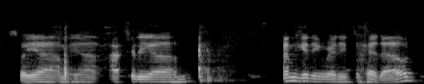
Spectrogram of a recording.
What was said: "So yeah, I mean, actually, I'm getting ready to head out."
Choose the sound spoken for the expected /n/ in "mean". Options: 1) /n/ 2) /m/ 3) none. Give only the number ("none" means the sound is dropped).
3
